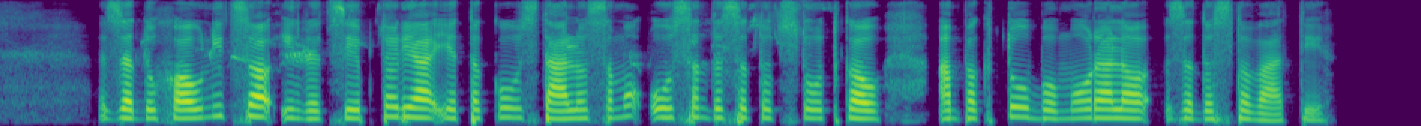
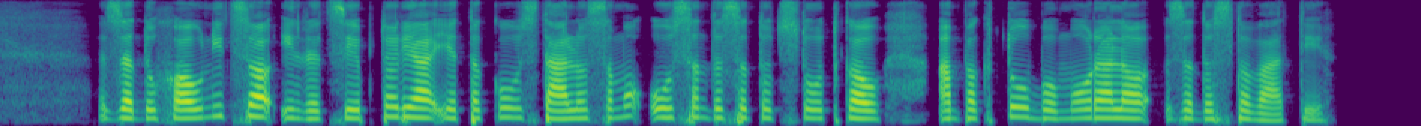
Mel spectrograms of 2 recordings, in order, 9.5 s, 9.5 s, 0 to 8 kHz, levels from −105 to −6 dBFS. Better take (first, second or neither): second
